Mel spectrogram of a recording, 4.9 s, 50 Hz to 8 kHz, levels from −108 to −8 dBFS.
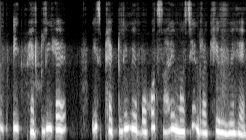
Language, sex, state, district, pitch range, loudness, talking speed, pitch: Hindi, female, Bihar, Supaul, 225-300 Hz, -13 LUFS, 145 wpm, 265 Hz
